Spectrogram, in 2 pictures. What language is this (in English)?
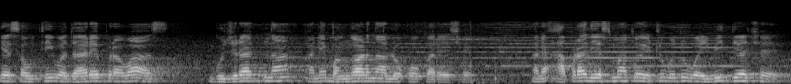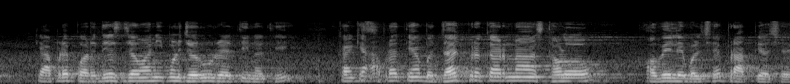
Gujarati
